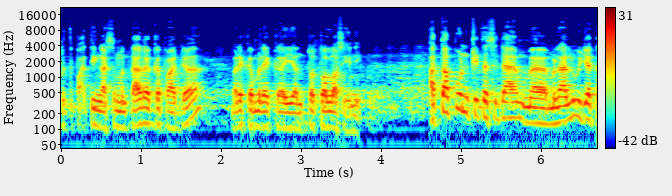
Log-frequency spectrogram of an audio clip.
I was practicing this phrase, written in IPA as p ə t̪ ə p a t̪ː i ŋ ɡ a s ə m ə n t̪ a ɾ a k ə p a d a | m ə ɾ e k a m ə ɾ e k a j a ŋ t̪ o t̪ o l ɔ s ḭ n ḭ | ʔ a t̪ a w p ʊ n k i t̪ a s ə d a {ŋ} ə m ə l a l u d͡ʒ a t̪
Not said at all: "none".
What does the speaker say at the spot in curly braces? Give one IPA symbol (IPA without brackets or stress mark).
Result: ŋ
